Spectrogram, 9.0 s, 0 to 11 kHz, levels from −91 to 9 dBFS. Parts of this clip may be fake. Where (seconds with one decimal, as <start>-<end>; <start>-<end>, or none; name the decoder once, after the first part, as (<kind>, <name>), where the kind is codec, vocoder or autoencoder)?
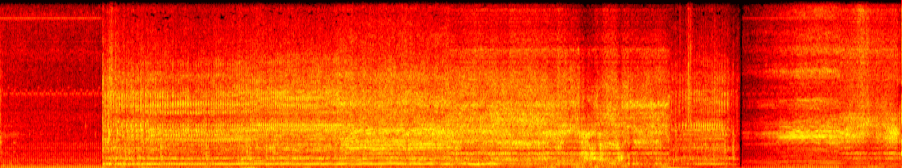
4.5-6.7 (codec, SNAC); 8.4-9.0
